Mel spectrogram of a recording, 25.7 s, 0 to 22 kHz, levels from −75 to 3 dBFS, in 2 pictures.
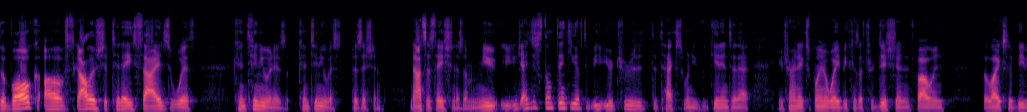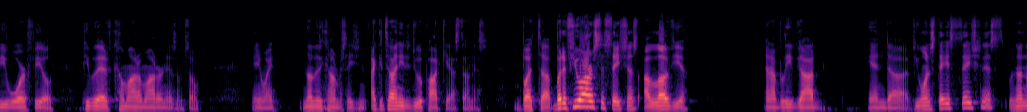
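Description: Listening to this speech recording, nothing technical stood out as a problem at any point.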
